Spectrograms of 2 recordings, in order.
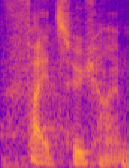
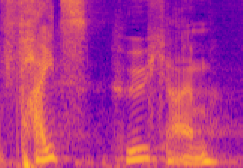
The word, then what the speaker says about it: Veitshöchheim: Und Feichtshöchsheim, wenn ich es jetzt richtig ausgesprochen habe. – Veitshöchheim. – Veitshöchheim.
